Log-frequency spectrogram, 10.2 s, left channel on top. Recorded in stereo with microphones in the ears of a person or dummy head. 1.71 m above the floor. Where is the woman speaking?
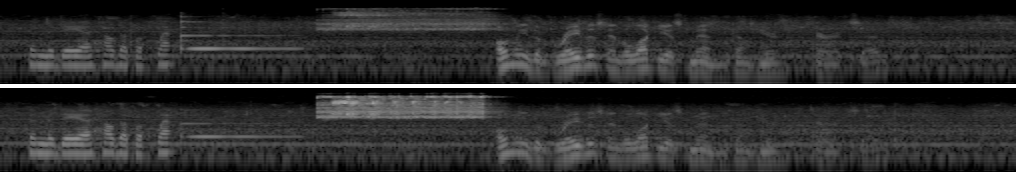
15° right (ahead or behind), 0.6 m.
